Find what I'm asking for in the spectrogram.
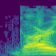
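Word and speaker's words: gar (γάρ): Now, the word gar, which we pronounce as G-A-R, this is how it's pronounced or how it's spelled in Greek, a transliteration of that, meaning how would you say that in English, is gar.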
